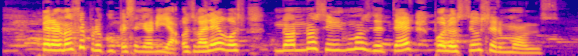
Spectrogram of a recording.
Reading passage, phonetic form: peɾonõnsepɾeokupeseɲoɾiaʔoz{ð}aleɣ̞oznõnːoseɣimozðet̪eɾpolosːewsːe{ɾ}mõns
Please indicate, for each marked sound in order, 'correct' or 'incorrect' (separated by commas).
incorrect, correct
